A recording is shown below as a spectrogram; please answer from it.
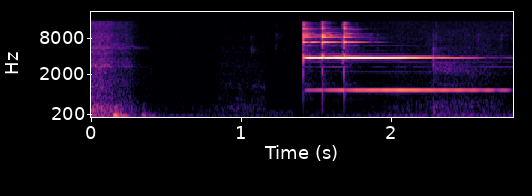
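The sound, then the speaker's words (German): A presiding officer's bell rings out loud in a state parliament plenary session to call for quiet: a quick burst of three strikes, then a bright metallic tone that lingers and slowly fades. A brief bit of voice precedes it. “Ja, so ähnlich klingt das, wenn Sie im Plenum für Ruhe sorgen müssen.”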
